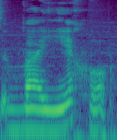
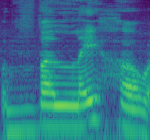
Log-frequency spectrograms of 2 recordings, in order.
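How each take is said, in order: First: The double L is said as a Y sound. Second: The double L is said as an L sound. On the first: The speaker calls it right. "It's double L's, which is a Y" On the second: The speaker calls it wrong. "they're calling it Vallejo"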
